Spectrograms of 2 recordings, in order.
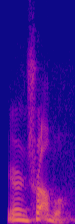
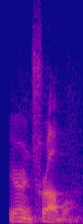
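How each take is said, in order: First: You're punched, trouble falling; stress on YOU'RE. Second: Low, soft, grave You're in trouble; quiet warning. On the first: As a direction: lean hard on You're in You're in trouble. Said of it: "repeats with stress". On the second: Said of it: "low quiet warning". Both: Shown as a demonstration.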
